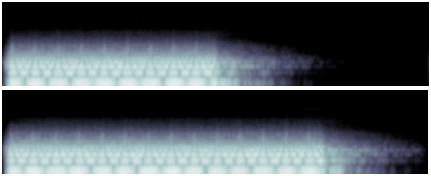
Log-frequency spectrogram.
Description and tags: This is the sound of a ship horn blast. Perfect for scenes with boats / ships!
Ship, Urban, river, Blast, Horn, Sea, Traffic, bridge, boat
